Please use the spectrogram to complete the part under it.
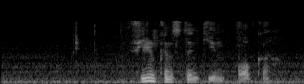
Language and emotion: Russian, neutral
